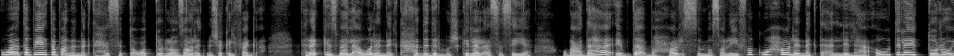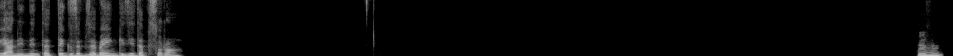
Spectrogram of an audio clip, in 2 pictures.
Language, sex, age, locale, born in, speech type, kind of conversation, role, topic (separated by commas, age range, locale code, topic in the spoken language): Arabic, female, 20-24, ar-EG, Egypt, read, expert-assistant, expert, هل المخاطرة في ريادة الأعمال في مصر تستاهل مقابل الفرص اللي ممكن تيجي منها؟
